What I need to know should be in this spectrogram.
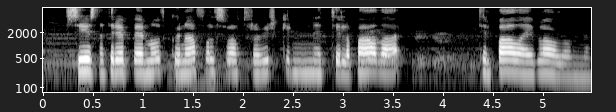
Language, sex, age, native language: Icelandic, female, 30-39, Icelandic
